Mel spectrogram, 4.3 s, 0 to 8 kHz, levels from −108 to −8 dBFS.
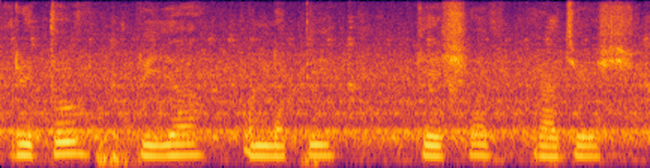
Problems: constant background noise, low volume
